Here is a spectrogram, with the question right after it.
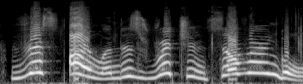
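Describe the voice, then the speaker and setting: A woman's put-on character voice, extremely high, raised and projected, with very wide pitch swings at a fairly slow pace. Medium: read story.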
